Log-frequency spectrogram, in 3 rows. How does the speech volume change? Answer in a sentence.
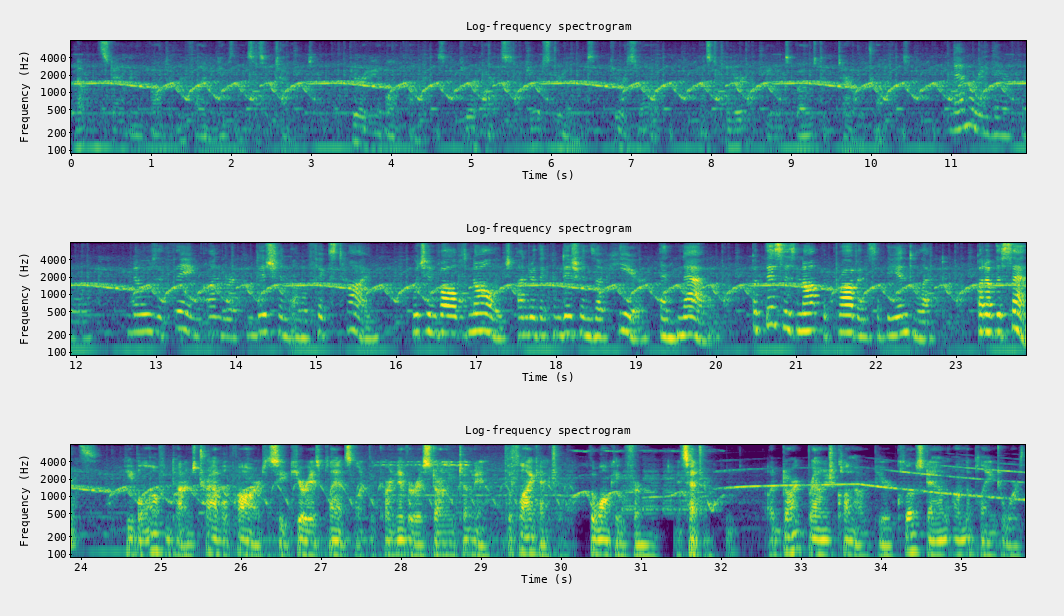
The loudness of the talking goes up.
